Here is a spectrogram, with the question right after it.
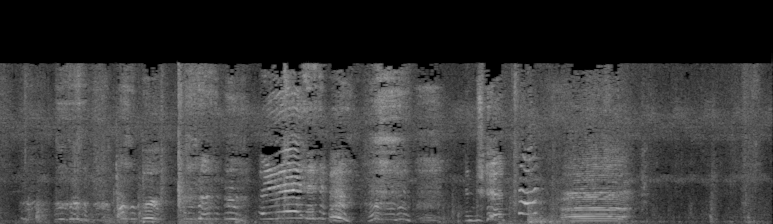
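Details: Sheep fed dry fodder as children help; one strong tremulous bleat near the end rises above busy chatter of adults and children, with shorter animal cries earlier.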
